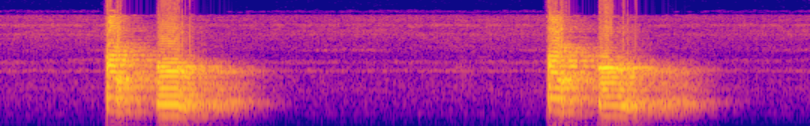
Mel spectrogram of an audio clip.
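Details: Tokay gecko (Gekko gecko), call.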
